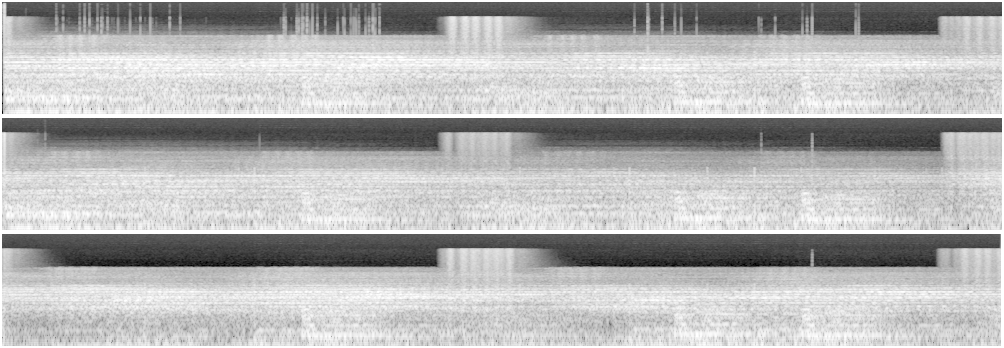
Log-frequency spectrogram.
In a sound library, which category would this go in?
Music > Multiple instruments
